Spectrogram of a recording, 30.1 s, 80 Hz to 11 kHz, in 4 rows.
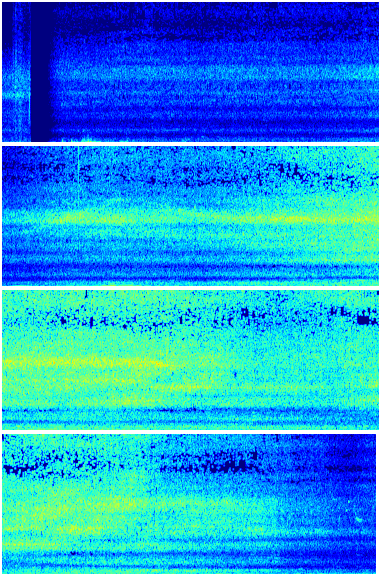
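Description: Alstom Coradia LINT 54 diesel multiple unit running past close by, its diesel engines growling low under the hiss of wheels on rails. It grows louder to a peak in the middle and fades away near the end, after a brief cut-out in the sound just after the start.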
